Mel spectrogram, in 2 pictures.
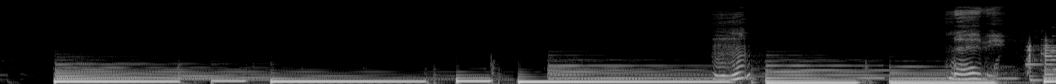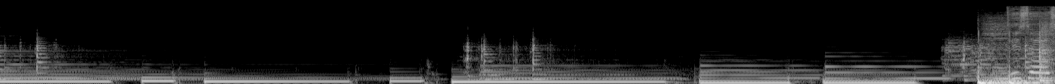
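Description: A song with a heavily pitch-corrected lead vocal holding long sustained notes over a deep, steady low end, broken by short pauses and audible breaths, playing loud and close throughout.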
